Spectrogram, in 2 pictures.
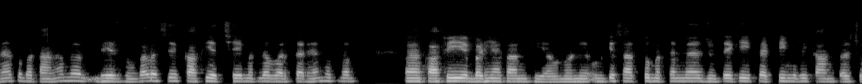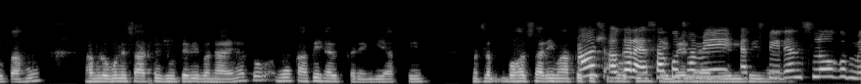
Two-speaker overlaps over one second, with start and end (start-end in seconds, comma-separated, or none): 14.4-16.4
